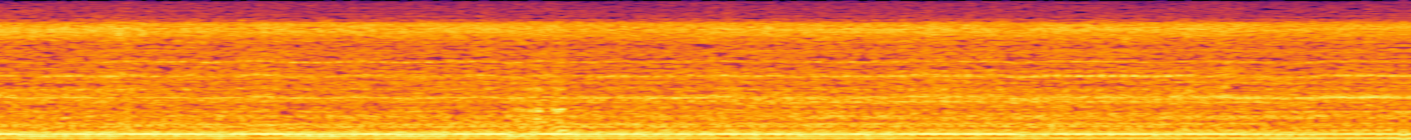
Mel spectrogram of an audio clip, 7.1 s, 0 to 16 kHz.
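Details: BMW K 1100 motorcycle: busy four-cylinder idle with an uneven low rumble and a faint ticking on top; abnormal engine noise, cause unclear.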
